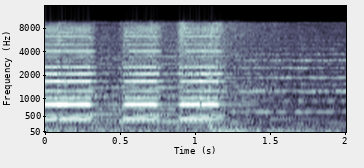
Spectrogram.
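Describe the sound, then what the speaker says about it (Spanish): A car horn honks insistently in repeated blasts, a loud sustained tone that pulses in short bursts, close and dominant with no speech over it. "El conductor, sorprendido y a la vez asustado, tocó insistentemente el claxon para que el hombre se quitara del camino."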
